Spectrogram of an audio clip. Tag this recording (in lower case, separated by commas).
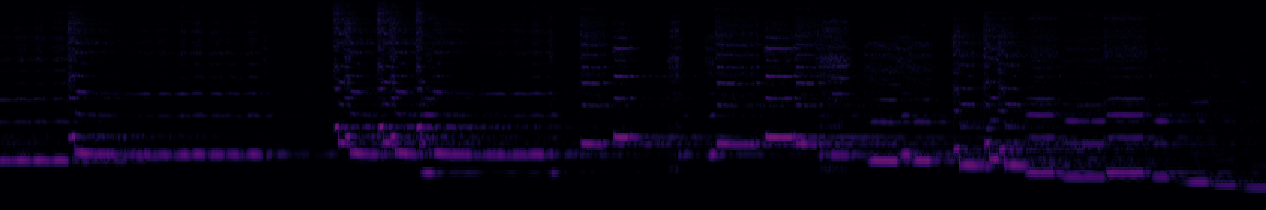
electric guitar, musical instrument, music, guitar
